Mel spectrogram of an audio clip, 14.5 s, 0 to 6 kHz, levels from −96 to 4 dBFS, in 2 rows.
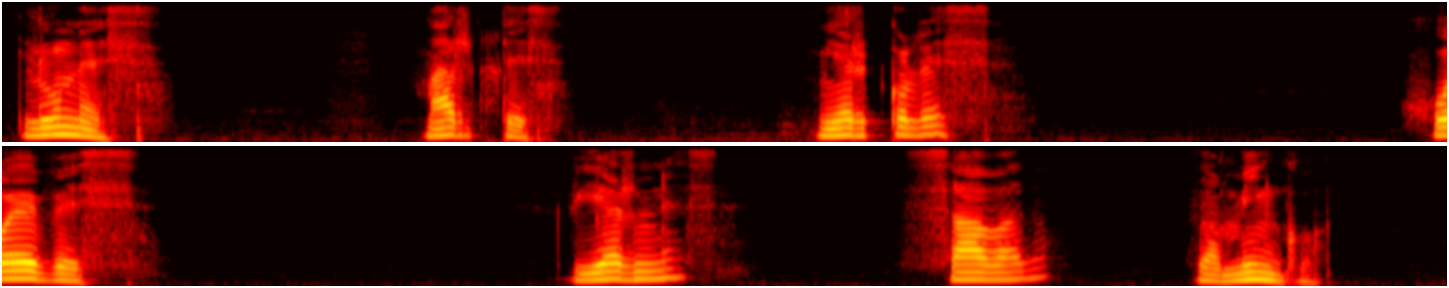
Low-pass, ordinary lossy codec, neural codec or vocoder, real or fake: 5.4 kHz; none; none; real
